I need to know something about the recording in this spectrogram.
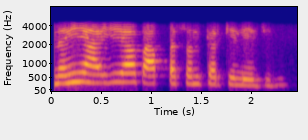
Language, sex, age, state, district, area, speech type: Hindi, female, 45-60, Uttar Pradesh, Mau, urban, conversation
